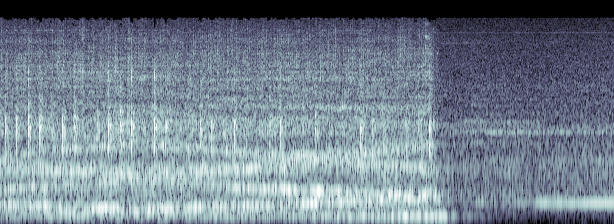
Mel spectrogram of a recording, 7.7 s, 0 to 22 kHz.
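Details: STEPPERONLINE Nema 23 integrated servo (90W/180W) on a CNC mill conversion: a buzzing drive noise, then a steady mid-pitched hum while holding still, seemingly after stopping in the forward direction. Abnormal standstill hum, cause unknown.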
